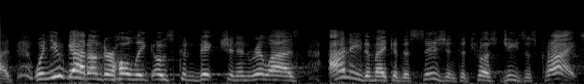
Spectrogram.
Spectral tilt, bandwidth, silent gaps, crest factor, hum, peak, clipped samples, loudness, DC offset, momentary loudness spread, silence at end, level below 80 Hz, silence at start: -7 dB/octave; 5.4 kHz; none; 20 dB; none; -6 dBFS; under 0.1%; -26 LUFS; under 0.1%; 16 LU; 0.1 s; -60 dBFS; 0 s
